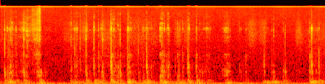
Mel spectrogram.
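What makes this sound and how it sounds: Fingernails tap and scratch fast along the rough raw-wood side of a twine-tied stack of square wooden coasters. The result is a dense, continuous patter of dry taps and scrapes, mostly low and thuddy, with short bright ticks on top and almost no ring.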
